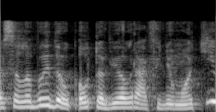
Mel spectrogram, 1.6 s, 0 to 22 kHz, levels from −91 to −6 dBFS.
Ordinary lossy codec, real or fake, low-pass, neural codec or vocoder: MP3, 96 kbps; fake; 9.9 kHz; vocoder, 22.05 kHz, 80 mel bands, WaveNeXt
